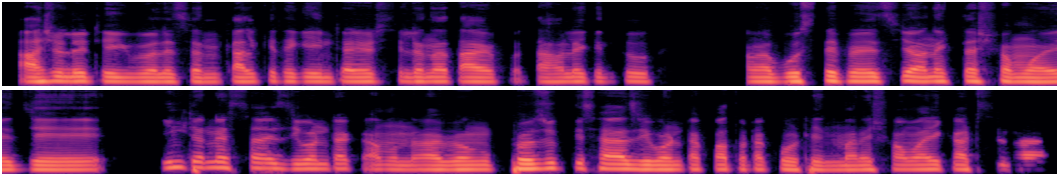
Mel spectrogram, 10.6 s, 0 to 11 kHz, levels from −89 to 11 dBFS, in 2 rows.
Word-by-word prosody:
আসলে 135 +1 +3
ঠিক 130 -1 +1
বলেছেন। 125 0 0
কালকে 125 +1 -1
থেকে 130 0 -2
ইন্টারনেট 125 0 0
ছিল 130 - -6
না। 130 - +3
তার 125 0 +3 0.3
তাহলে 125 +1 -2
কিন্তু 125 +2 -8 0.6
আমরা 125 -1 +1
বুঝতে 130 +2 +3
পেরেছি 130 0 +2
অনেকটা 130 +1 +1
সময় 120 -2 +3
যে 130 -1 +3 0.6
ইন্টারনেট 180 -2 0
ছাড়া 165 -2 0
জীবনটা 145 0 -1
কেমন 130 -1 -4
না 125 - -3
এবং 130 +1 +3 0.2
প্রযুক্তি 155 +1 +4
ছাড়া 145 -2 +5
জীবনটা 130 0 +2
কতটা 130 -1 -3
কঠিন। 125 -1 -1
মানে 120 +1 +1
সময় 130 0 +1
কাটছে 130 -1 -4
না। - - -3
130 Hz, 180 wpm, -20 LUFS, 125-135 Hz, 0.6 s, ছাড়া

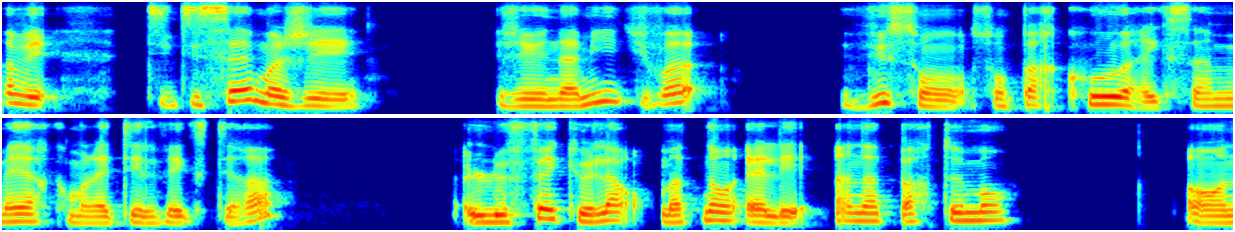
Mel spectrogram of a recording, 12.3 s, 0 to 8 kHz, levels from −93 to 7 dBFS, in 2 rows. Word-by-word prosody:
Non 210 - +1
mais, 165 -3 +2 0.4
tu 155 - -7
tu 170 +2 -3
sais, 245 +10 +5
moi 185 -7 +4
j'ai 145 -3 -1 0.7
j'ai 140 0 -1
une 140 - -1
amie, 195 +12 +1
tu 240 - -13
vois, - - -1 0.6
vu 170 +7 -1
son 140 -10 -2
son 145 - -6
parcours 170 +2 +4
avec 115 -5 -3
sa 145 -1 -3
mère, 150 +1 +1
comment 130 -1 -6
elle 125 - 0
a - - +2
été 140 - -4
élevée, 130 +1 -1
et - - -8
cetera, - - -4 0.9
le 145 +1 +4
fait 205 +9 +2
que 160 - -1
là 175 +4 +3 0.2
maintenant 145 +5 +1
elle 130 -2 +3
ait - - -1
un 165 - 0
appartement 170 +2 0 0.8
en 135 0 +2
155 Hz, 175 wpm, -15 LUFS, 140-175 Hz, 0.9 s, sais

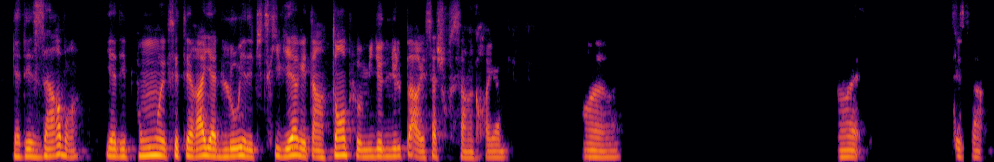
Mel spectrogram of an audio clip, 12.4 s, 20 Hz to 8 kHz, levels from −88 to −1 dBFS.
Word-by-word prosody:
il - - -3
y - - 0
a - - -3
des 125 -1 -1
arbres, 135 -3 0 0.3
il 140 - +2
y - - +4
a - - +3
des 130 0 -1
ponts, 140 +4 +3
et 140 - +2
cetera. 140 -1 +3
Il 145 - +5
y 135 -2 +6
de 125 - -4
l'eau, 135 +3 +4
il - - +4
a - - +2
des 120 - -1
petites 125 - -10
rivières 145 +2 +4
et 130 - +1
tu 135 - -7
as 120 - +2
un 115 - -1
temple 150 +5 +2
au 130 - +1
milieu 125 +1 0
de 130 - -5
nulle 135 +1 -2
part - - 0
et 110 - -2
ça 115 - -3
je 120 - -4
trouve - - -19
ça 115 - -6
incroyable. 110 +1 -6 1.0
Ouais, 125 -1 -5
ouais. 115 -1 -4 2.8
Ouais. 120 -1 -4 1.1
C'est - - -5
ça. 120 -2 -9
130 Hz, 205 wpm, -24 LUFS, 120-140 Hz, 2.8 s, y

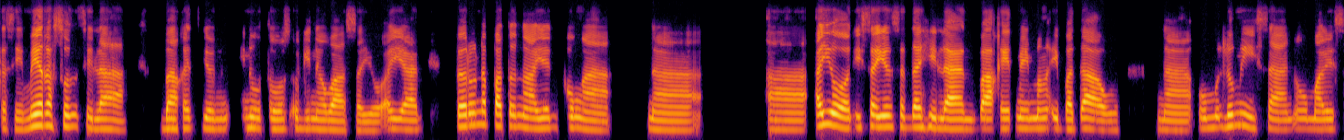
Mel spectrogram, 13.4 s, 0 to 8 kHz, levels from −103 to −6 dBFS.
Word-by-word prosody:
kasi 160 -2 -6
may 205 +5 +8
rason 205 -1 +1
sila 165 -3 -1 0.4
bakit 170 +1 0
‘yon 165 -1 -2 0.2
inutos 170 -3 -3
o 175 - -3
ginawa 155 -2 0
sa’yo, 140 0 -4
ayan. 160 -2 0 0.4
Pero 205 +2 +6
napatunayan 200 -6 +1
ko 180 -1 -2
nga 150 -2 0 0.4
na, 155 -2 -2 1.1
ah, 150 -1 -2
ayun, 210 -5 +6
isa 200 +3 0
yun 195 0 +5
sa 195 - -3
dahilan 170 -4 +3
bakit 165 0 +3
may 170 - +1
mga 170 0 -1
iba 165 -1 0
daw 155 -4 +2 0.4
na 145 -1 -3
um 175 +2 -3
lumisan 180 -6 -2
o 165 - -4
umalis 160 0 -3
165 Hz, 145 wpm, -24 LUFS, 160-185 Hz, 1.1 s, may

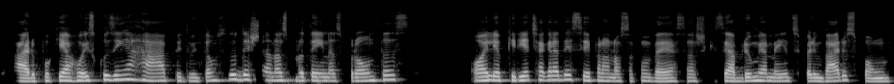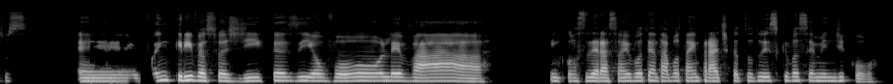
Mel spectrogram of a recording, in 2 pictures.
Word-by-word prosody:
claro 150 0 +3
porque 170 +4 -1
arroz 180 +1 +3
cozinha 215 +4 +1
rápido, 175 -5 -2
então, 175 +4 -2
se 185 - -10
eu 230 - +4
deixando 210 -4 -1
as 185 0 0
proteínas 175 -2 -1
prontas 185 +6 -1 0.6
olha, 185 +2 +4
eu 185 - +1
queria 185 +1 +2
te 195 +1 -5
agradecer 200 -1 +1
pela 175 -2 -1
nossa 160 -1 -5
conversa, 155 -1 -2
acho 155 - -8
que - - -29
você 170 - 0
abriu 155 +2 +2
minha 175 -1 +2
mente, 160 0 -2
foram 155 0 +1
em 150 - +1
vários 175 +5 -1
pontos, 145 -1 -4 0.5
eh, 155 - +1 0.6
foi 175 - -1
incrível 190 -1 +5
as 170 - -4
suas 165 -3 +1
dicas 165 +4 -1
e 175 - +2
eu 165 -1 +2
vou 170 +2 +2
levar 160 -4 +2 0.6
em 165 - -2
consideração 160 0 0
e 165 - +1
vou 170 +1 0
tentar 170 -2 0
botar 165 -1 -2
em 165 - -1
prática 155 0 -1
tudo 175 +2 -3
isso 175 +2 -3
que 180 - -3
você 175 -1 -2
me 170 - 0
indicou. 165 -7 -4
170 Hz, 180 wpm, -22 LUFS, 160-180 Hz, 0.6 s, incrível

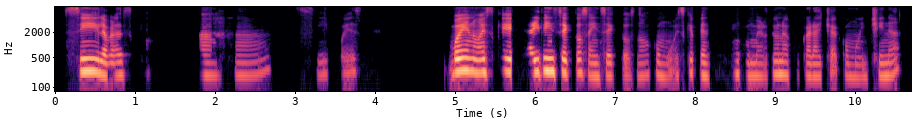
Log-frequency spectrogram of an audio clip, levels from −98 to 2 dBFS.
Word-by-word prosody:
Sí, 240 0 +4
la 200 -3 +1
verdad 190 +1 -6
es 195 0 -16
que, - - -68 0.8
ajá, 195 +1 -16 0.5
si 200 -1 -23
pues 110 +2 -19 1.1
bueno, 240 +1 +6
es 225 -1 -1
que 240 -2 +2 0.3
hay 225 +1 +4
de 250 +1 +4
insectos 225 -2 +1
a - - -8
insectos, 185 +1 -11
¿no? 185 +1 -17
Cómo 195 -3 -15
es 195 - -13
que 220 - -13
pensar 190 -3 -10 0.2
en 205 - -13
comerte 185 -1 -14
una 205 -1 -6
cucaracha 185 -2 -12
como 180 -2 -17
en 180 - -19
China. 190 +6 -11
195 Hz, 155 wpm, -21 LUFS, 185-220 Hz, 1.1 s, bueno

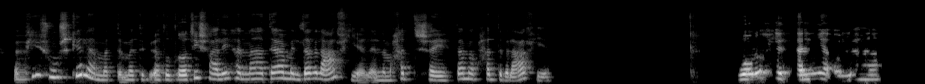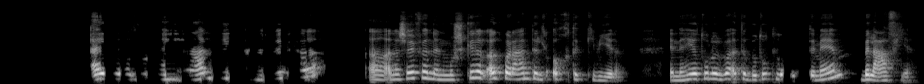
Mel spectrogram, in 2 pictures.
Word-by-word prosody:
ما - - -6
فيش 435 -2 -3
مشكلة، 335 +2 +2
ما 205 -2 -4
ت 200 - -7
ما 210 - -3
ت 210 +1 -9
ما - - -2
تضغطيش 220 +8 0
عليها 260 +3 -1
إنها 255 0 -4
تعمل 270 -1 -1
ده 260 - +3
بالعافية، 275 - -3
لإن 190 - -6
ما 190 - -9
حدش 260 -1 -8
هيهتم 200 +6 -2
بحد 240 -1 -7
بالعافية." 180 -2 -5 1.8
وأرُوح 245 +5 +7
للتانية 255 -1 +3
أقول 205 -4 -5
لها 225 0 -6 1.4
أيوة - - +9 0.2
بالضبط، 245 - -15
أنا 230 0 -3
عندي 285 +1 -9 0.2
أنا 210 - -12
شايفة 290 +5 -5 0.5
آه، 220 - 0
أنا 230 - 0
شايفة 280 +4 +4
إن 270 - +1
المشكلة 220 +7 0
الأكبر 275 -2 +5
عند 260 +2 0
الأخت 380 - -1
الكبيرة، 200 -7 -4 0.4
إن 190 +1 0
هي 245 +5 +6
طُول 260 +1 0
الوقت 255 - +4
بتطُلب - - 0
اهتمام 290 - -1 0.2
بالعافية. 195 -4 +2
250 Hz, 150 wpm, -22 LUFS, 220-285 Hz, 1.8 s, أيوة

